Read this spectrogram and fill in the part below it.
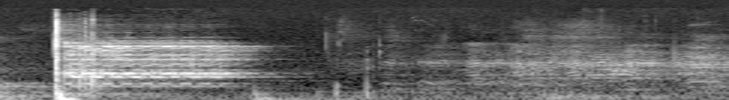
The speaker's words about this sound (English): This is all Amazon could get me last minute, okay? Y'all ready? Y- y'all can hear the buzzer.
